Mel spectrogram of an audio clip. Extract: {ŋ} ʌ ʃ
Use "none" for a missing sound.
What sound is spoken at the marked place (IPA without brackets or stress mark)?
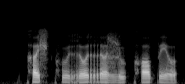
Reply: kʰ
